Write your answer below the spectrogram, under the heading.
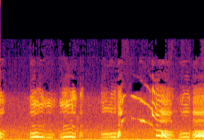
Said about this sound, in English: It's just how long it goes. I would have to shoot this horse. I would be like, I gotta shoot this horse. If it doesn't stop making this noise.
